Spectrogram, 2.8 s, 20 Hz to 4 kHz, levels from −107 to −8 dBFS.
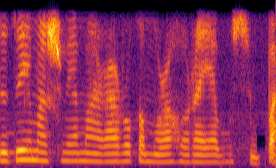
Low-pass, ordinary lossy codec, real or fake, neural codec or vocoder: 3.6 kHz; none; real; none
